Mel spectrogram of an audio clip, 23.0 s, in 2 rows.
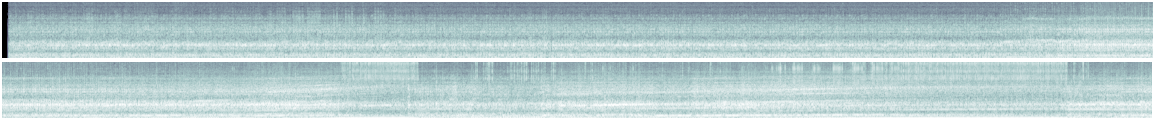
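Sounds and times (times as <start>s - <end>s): motorcycle engine idling: 0.1s - 11.0s.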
